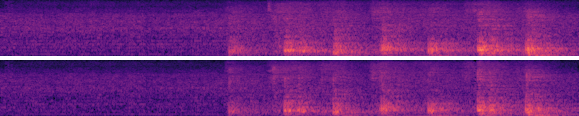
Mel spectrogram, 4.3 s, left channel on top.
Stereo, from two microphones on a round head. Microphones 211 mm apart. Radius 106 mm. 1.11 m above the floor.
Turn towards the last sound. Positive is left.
turn(degrees=-55)  # may be behind; listen again after turning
